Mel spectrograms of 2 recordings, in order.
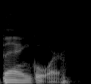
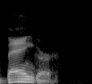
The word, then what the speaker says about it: Bangor: Now, notice how I just pronounced Bangor if you're not from Maine, you pronounce Bangor Banger.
